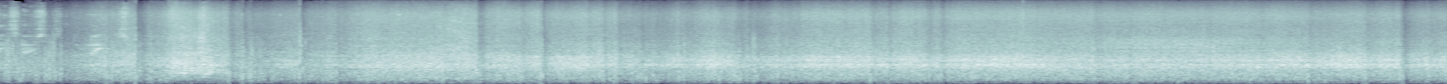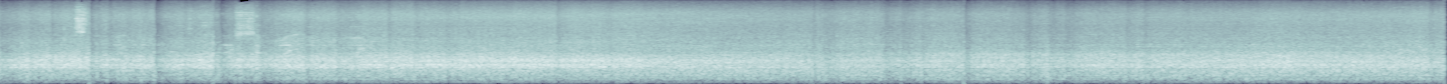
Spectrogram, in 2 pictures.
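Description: Wind rushing through the open cabin of a Ford Mustang convertible with the top down, with tyre and road noise, driving at speed. It builds over the first few seconds, with a brief louder swell about two seconds in, then holds steady.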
